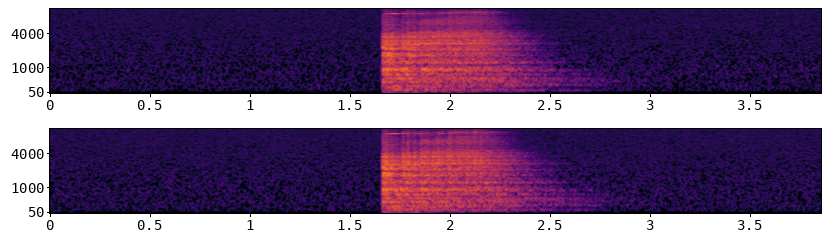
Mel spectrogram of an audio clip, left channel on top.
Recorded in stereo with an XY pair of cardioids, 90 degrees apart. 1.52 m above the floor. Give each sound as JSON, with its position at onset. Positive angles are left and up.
{"t": 1.6, "sound": "a dropped coin", "azimuth_deg": -15, "distance_m": 2.5}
